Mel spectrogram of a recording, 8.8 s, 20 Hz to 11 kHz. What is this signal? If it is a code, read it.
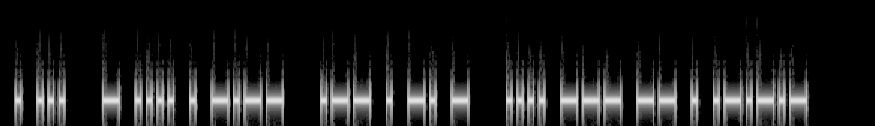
Morse code, heard as a keyed tone, about 22 wpm, 700 Hz. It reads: ES THEY WENT HOME.
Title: Sentences from Top 200 Words and Abbreviations 22wpm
